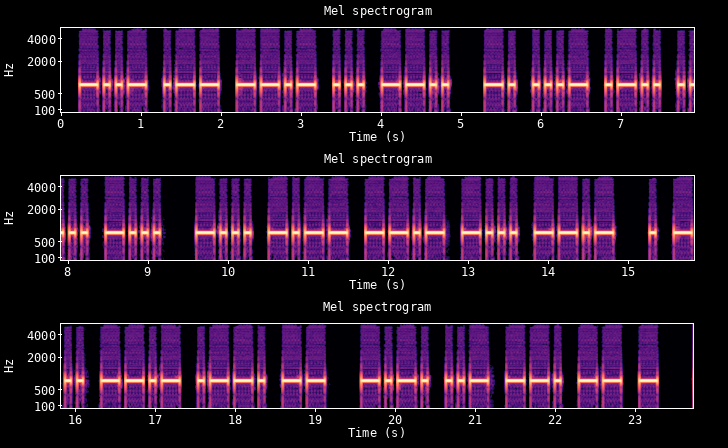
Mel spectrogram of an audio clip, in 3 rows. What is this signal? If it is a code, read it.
Morse code, heard as a keyed tone, about 16 wpm, 800 Hz. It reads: XWQSZ NVLHB BYQBQ EDQPM CUGMT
